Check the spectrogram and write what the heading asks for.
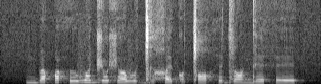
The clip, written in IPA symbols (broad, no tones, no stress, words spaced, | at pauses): mbeqʷʌhɯ vʌd͡ʒoʃʌ vɵɡ͡ǀiχe ɡɔǀɔ hɪd͡zɔnde he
